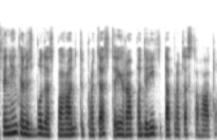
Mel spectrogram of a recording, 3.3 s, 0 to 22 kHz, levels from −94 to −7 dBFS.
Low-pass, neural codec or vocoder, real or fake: 9.9 kHz; autoencoder, 22.05 kHz, a latent of 192 numbers a frame, VITS, trained on one speaker; fake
